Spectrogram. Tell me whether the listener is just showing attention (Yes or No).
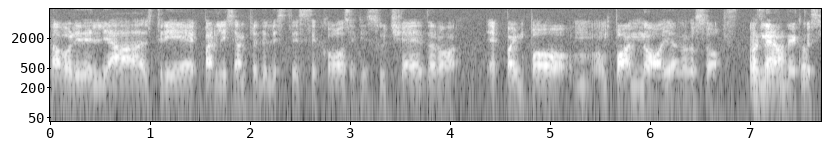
No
